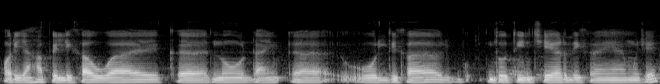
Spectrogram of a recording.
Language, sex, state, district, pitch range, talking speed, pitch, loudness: Hindi, male, Maharashtra, Mumbai Suburban, 100-105 Hz, 170 wpm, 105 Hz, -15 LUFS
